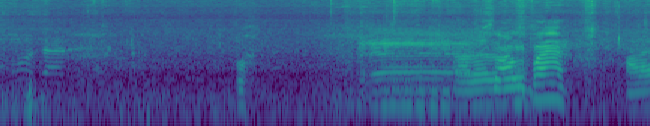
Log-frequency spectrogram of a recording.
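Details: Domestic sheep during milking: after a stretch of quiet talk and faint clicks, a string of short, trembling bleats rises and wavers near the end.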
